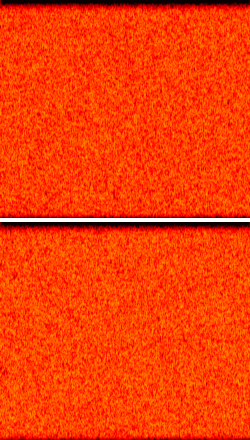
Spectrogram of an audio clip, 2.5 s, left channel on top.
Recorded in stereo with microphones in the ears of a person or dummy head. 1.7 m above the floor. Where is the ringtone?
I don't hear a ringtone.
